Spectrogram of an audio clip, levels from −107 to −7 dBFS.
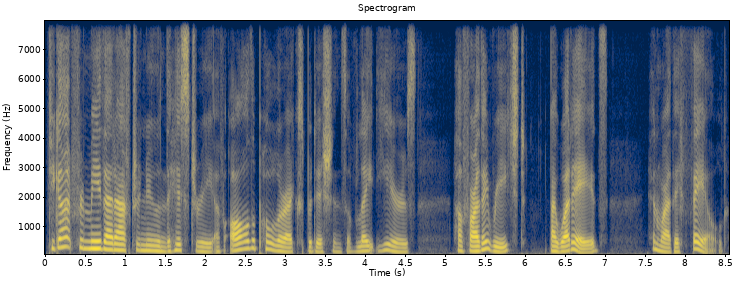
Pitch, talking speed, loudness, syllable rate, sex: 185 Hz, 190 wpm, -19 LUFS, 5.2 syllables/s, female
